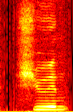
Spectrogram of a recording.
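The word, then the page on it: xun: tone 1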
